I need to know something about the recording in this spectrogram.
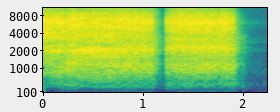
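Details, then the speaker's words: Cheap aftermarket battery power ratchet, about 4–5 years old and worn from hard use: high buzzing motor whir that falters and briefly stalls mid-run, then catches again; worn ratchet head sticking and jamming. "And this one here, I put the battery in it, and you can just hear how horrible it sounds. Sometimes this will even stop. It won't even turn anymore."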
